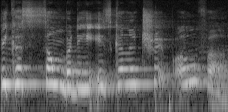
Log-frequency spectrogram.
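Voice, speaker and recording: Audible room echo surrounds a woman with an extremely high pitch and an animated tone, speaking at a moderate pace. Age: 60s. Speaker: religious teacher. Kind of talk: religious talk to youth audience.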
